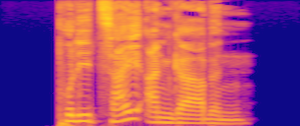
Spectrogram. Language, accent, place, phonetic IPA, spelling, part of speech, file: German, Germany, Berlin, [poliˈt͡saɪ̯ʔanˌɡaːbn̩], Polizeiangaben, noun, De-Polizeiangaben.ogg
- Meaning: plural of Polizeiangabe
